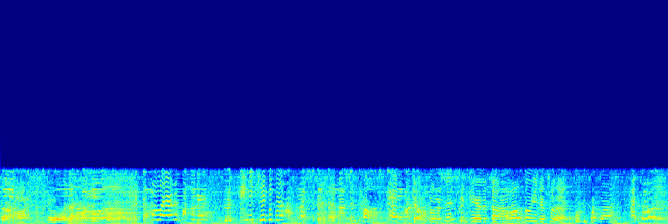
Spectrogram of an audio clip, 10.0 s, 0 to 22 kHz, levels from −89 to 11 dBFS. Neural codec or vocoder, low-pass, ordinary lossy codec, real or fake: codec, 44.1 kHz, 1.7 kbps, Pupu-Codec; 5.4 kHz; none; fake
